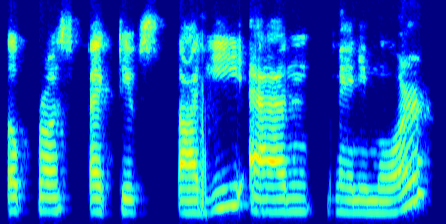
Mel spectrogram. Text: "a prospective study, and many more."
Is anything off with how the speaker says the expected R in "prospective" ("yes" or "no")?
no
